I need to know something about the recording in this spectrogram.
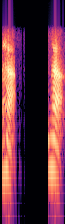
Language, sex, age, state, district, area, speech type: Sindhi, female, 45-60, Delhi, South Delhi, urban, conversation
